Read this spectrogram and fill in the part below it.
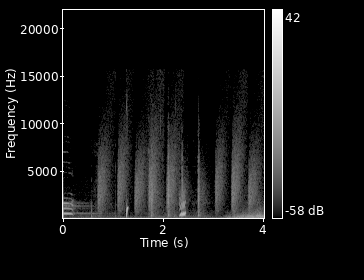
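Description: Soft footsteps patter steadily on dirt.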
